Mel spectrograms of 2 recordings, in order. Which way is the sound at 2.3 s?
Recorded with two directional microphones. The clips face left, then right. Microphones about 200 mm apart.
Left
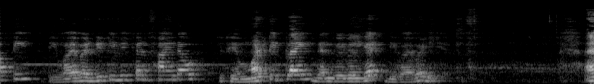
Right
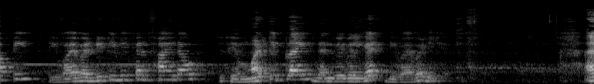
10° left (ahead or behind).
